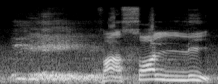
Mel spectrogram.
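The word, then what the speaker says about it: فَصَلِّ: দেখেন পড়েন ফাসল, সাল না সল, ফাসল পড়েন ফাসল্লি। দেখে বলেন ফাসল্লি। এটা কি হলো হরফ? কয়বার পড়তে হবে? কিভাবে দুইবার পড়বেন? প্রথমবার ডান দিকের উচ্চারণের সঙ্গে, দ্বিতীয়বার নিজ উচ্চারণ।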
